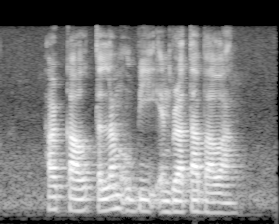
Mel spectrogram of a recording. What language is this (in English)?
English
